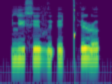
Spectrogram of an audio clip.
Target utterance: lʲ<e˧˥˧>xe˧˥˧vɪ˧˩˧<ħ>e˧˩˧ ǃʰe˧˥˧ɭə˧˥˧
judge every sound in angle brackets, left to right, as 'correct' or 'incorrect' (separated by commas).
correct, incorrect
